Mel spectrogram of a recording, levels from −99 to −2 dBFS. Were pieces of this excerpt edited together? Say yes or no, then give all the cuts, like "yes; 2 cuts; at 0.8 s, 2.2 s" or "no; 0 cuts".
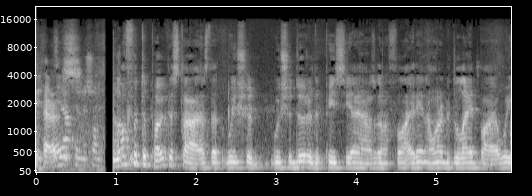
yes; 1 cut; at 0.9 s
